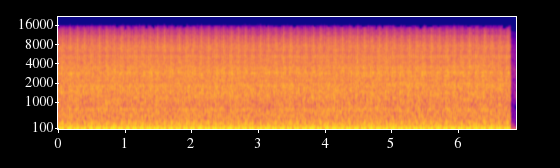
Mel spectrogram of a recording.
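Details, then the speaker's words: 2003 KTM 950 Adventure LC8 V-twin at idle after timing-side (distribution) repair: a steady, even pulse about three beats a second with no clatter or ticking. Before the repair it clattered like a diesel; now it sounds completely normal. "la différence là pour moi elle fait un bruit tout à fait normal"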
